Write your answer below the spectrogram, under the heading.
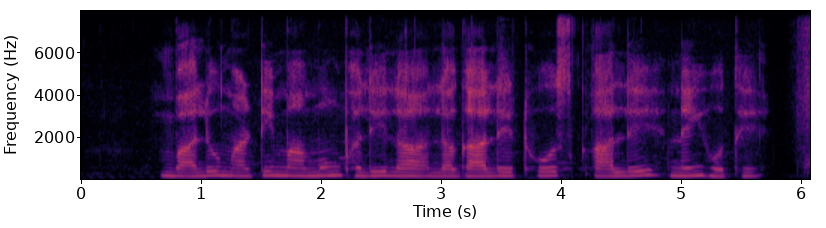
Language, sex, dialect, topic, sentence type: Chhattisgarhi, female, Northern/Bhandar, agriculture, question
